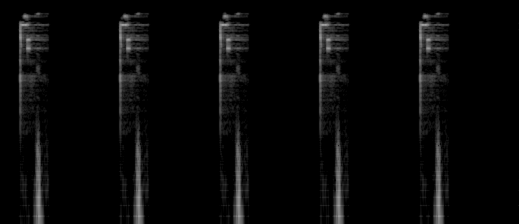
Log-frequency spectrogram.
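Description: A game's countdown timer beeps once every second.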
